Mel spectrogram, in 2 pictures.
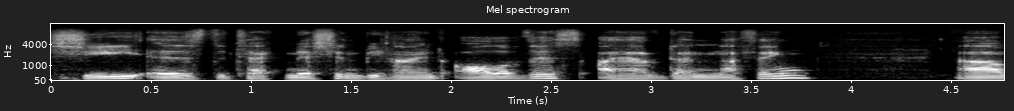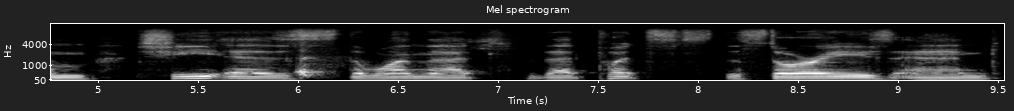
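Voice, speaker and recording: At a very slow pace, a man talks in a medium pitch with ordinary pitch variation. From Ontario, Canada (Serpent River First Nation). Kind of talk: webinar presentation.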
